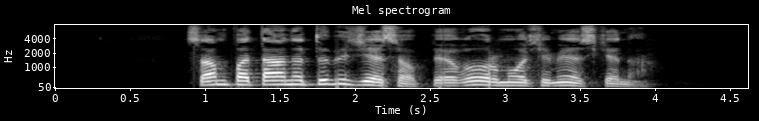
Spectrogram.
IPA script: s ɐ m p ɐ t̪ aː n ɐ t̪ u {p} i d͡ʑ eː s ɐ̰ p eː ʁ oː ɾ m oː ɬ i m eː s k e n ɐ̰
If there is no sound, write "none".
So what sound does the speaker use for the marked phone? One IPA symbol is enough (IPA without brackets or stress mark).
b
